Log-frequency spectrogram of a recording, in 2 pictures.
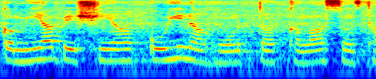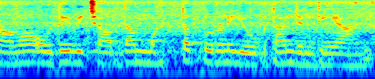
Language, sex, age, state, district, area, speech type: Punjabi, female, 30-45, Punjab, Mansa, urban, spontaneous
